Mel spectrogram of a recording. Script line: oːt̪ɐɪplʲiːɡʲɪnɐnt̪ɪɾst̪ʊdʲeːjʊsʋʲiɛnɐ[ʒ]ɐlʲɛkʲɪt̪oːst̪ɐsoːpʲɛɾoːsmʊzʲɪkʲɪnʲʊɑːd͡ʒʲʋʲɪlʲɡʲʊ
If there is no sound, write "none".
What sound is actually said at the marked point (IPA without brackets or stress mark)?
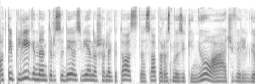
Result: ʃ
